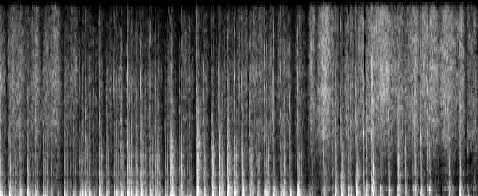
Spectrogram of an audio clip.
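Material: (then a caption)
Cardboard. A large, hollow, glossy printed cardboard Rajas of the Ganges board game box, likely full of components, lies flat on a white tablecloth while fingertips and nails tap and drum on its lid. The result is a quick, steady run of dull, low, hollow thumps with very short decay and little brightness, briefly easing off just before the five-second mark before resuming.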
